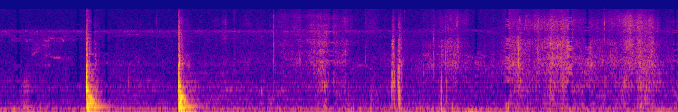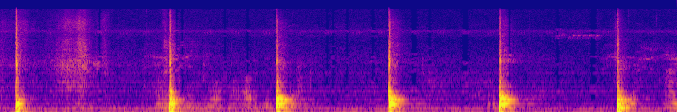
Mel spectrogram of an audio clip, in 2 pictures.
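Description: Sharp wooden knocks as the butt of a stake mallet's new wooden handle is struck down against a log, seating the log mallet head onto the handle. There are two knocks about a second in, then after a pause a steady run of knocks roughly once a second.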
